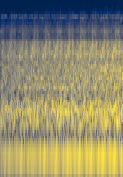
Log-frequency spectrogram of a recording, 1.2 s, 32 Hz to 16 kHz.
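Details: Toyota 1UZ-FE V8 in a Surf/4Runner after repair of a half-engine misfire: even idle hum with slight hiss on top, no stumble, running on all cylinders; normal idle.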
